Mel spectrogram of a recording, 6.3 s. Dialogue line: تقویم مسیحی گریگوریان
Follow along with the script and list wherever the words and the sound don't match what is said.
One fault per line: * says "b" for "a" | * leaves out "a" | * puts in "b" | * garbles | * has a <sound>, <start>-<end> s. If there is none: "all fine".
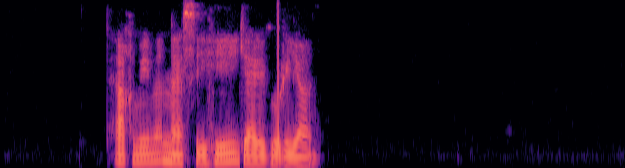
all fine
